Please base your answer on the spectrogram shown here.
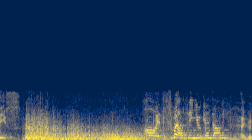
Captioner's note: thunder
